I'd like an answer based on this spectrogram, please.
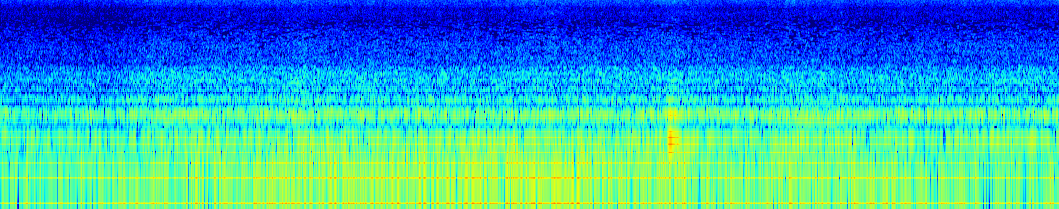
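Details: Honeybees gathered at a big blue pollen feeder eating ultra bee pollen, producing a thick continuous buzzing drone with steady low harmonic bands and a faint click midway.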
